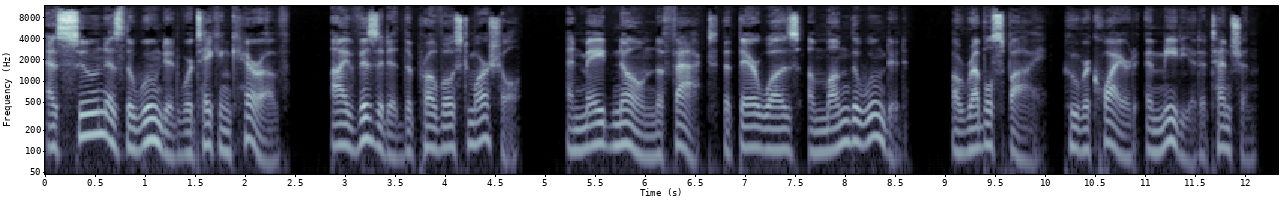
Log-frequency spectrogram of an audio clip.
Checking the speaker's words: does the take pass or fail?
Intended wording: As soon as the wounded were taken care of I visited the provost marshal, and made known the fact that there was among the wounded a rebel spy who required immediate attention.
pass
